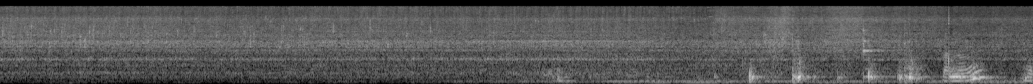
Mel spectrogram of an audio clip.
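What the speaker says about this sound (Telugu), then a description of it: "ఇలా ఫ్రై చేసేసుకోవాలి." Onion paste frying in oil in a pan gives a soft, steady sizzle. Later a spoon stirs it, adding a run of close scraping clatters and taps against the pan over the hiss.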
